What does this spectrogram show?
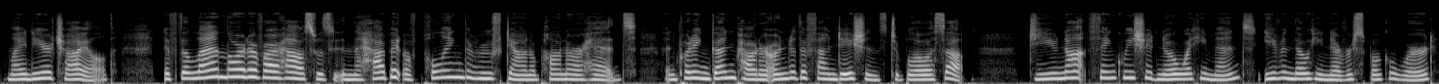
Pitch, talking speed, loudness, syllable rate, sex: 255 Hz, 200 wpm, -17 LUFS, 4.8 syllables/s, female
